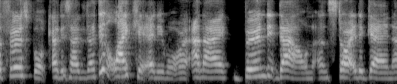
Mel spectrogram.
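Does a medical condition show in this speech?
No.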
